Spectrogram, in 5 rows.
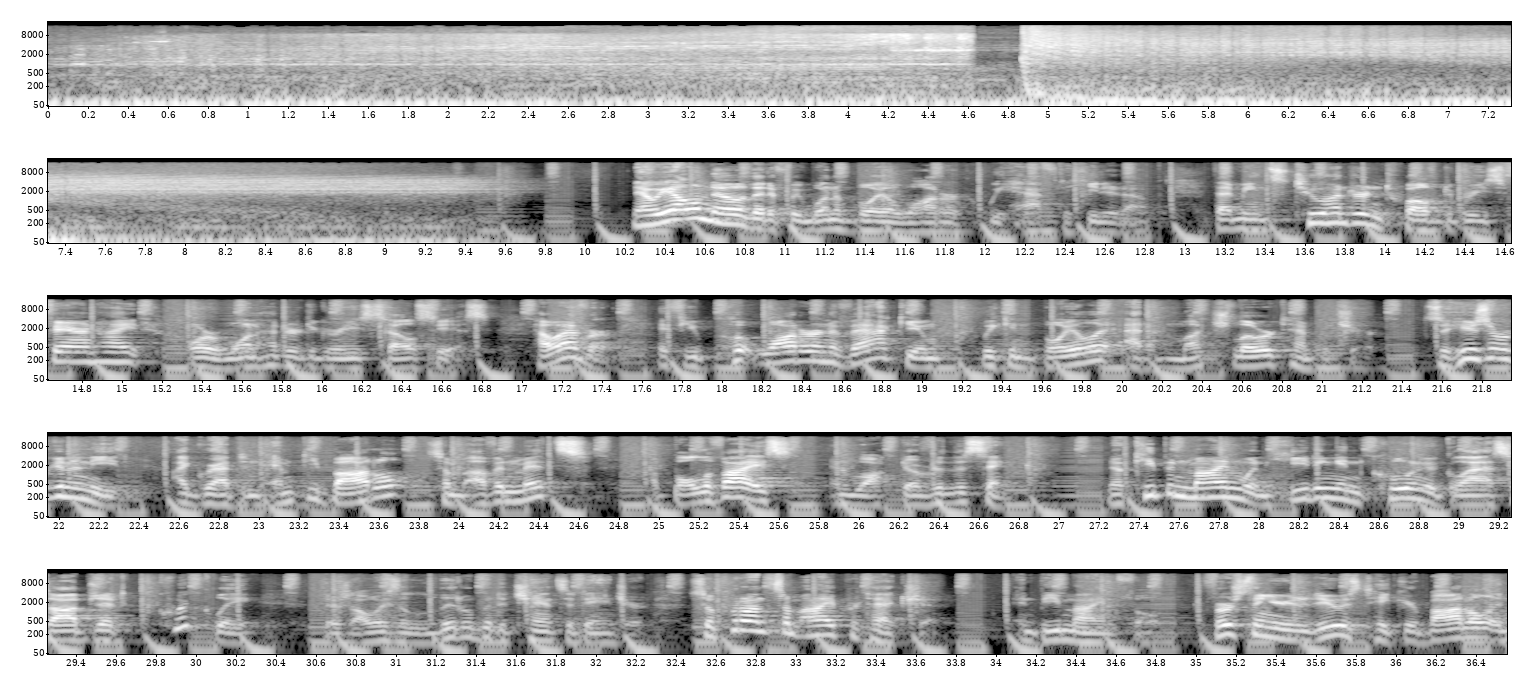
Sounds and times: Music: 0.2 - 36.5
Speech: 10.2 - 36.5.

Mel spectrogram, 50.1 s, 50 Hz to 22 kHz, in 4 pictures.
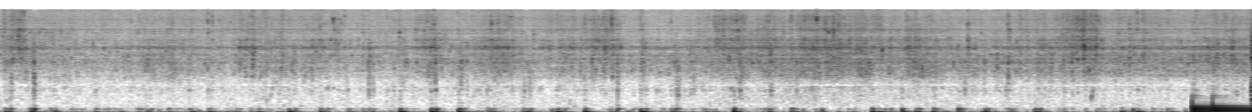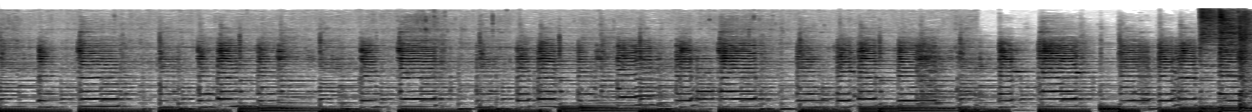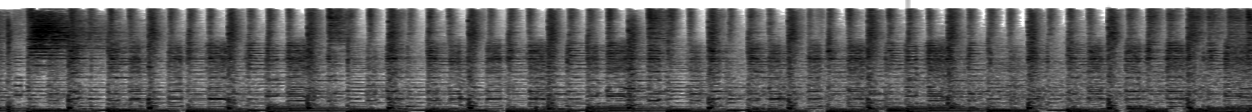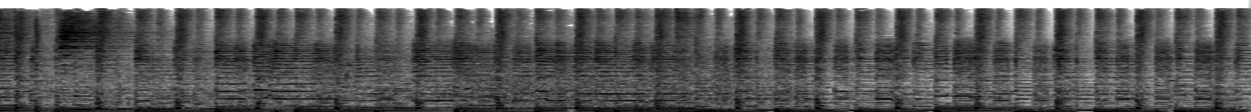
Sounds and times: Music: 12.0 - 50.0.

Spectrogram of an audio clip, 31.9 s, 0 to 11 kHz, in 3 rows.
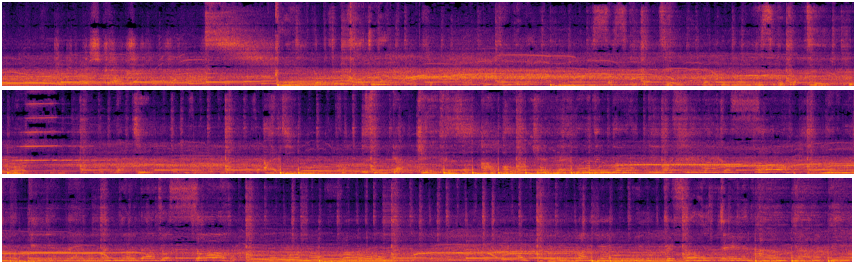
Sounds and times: Soundtrack music: 0.0 - 31.9.

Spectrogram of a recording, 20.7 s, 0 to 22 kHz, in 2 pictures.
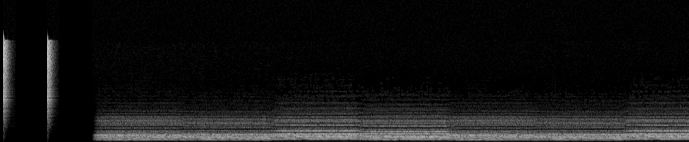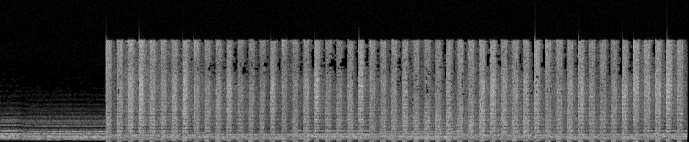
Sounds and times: Music: 1.4 - 20.6.

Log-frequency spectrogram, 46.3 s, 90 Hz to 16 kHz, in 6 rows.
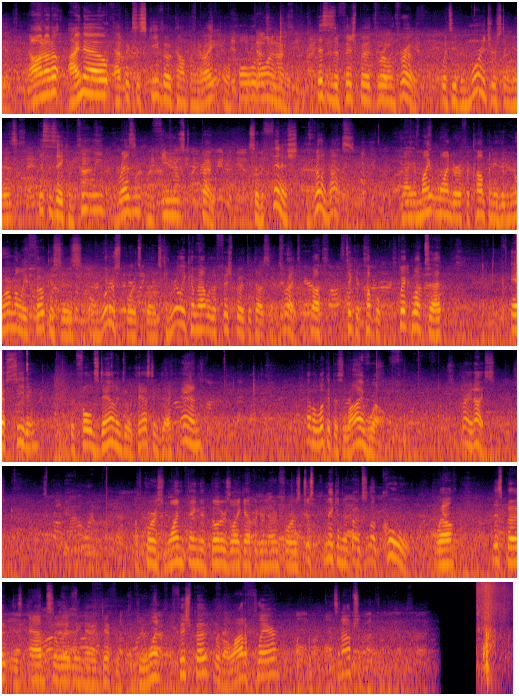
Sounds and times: Speech: 0.0 - 22.1, 23.0 - 26.4, 27.7 - 28.9, 31.5 - 44.2.

